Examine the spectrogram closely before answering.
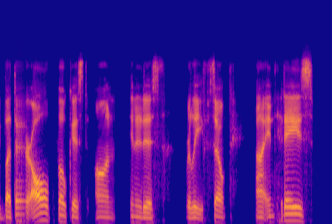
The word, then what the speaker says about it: tinnitus: story with tinnitus now you may pronounce it tinnitus but we usually say tinnitus here at Parable health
